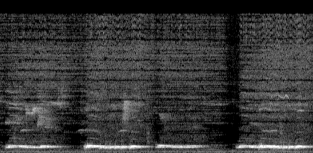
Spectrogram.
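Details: Javanese zebra dove of the Senin Mataram type, with a thick, full voice, recorded as a master to train other birds. It gives steady mid-pitched cooing notes of about a second each, in three bouts separated by short pauses.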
